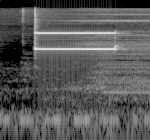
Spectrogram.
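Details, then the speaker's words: Loud steady electronic tone lasting about one second as an AirSep Focus portable oxygen concentrator is switched on, with its power supply light green; a normal alarm while the red and green lights blink. Oxygen concentrator start-up alarm. "once the unit's turned on you'll hear an alarm which is normal functionality"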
